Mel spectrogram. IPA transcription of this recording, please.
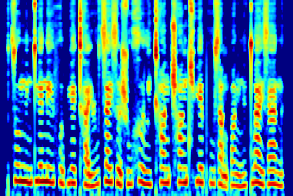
t͡s o˦ ʊ̯ n̪ y˨˦ n t̪ ɥ ɛ˦ n e˨˦ ɪ̯ f ɤ̰˨˩ p ɥ ɛ˥˨ kʰ a̰˨˩ ɪ̯ ɻ u˦ t͡s a˦ ɪ̯ s ɹ̩˨˩ ʂ u˨˦ x ɤ˥˨ l i˨˦ kʰ ɑ˦ ŋ ʈ͡ʂʰ ɑ˦ ŋ t͡ɕʰ ɥ ɛ˦ pʰ u˨˦ s ɑ̰˨˩ ŋ p ɑ˥˨ ŋ n̪ y˥˨ t̪ w a˥˨ ɪ̯ s a˥˨ n

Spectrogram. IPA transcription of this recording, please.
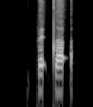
p ɛ˦ ʔ t ä˦ ʔ

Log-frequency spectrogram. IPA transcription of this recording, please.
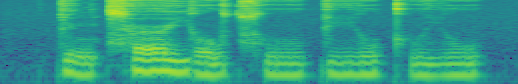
k ɪ˨˩ ŋ t͡sʰ œː˥ j o˨˧ w t͡sʰ uː˨ k iː˨˧ w kʷʰ iː˨˧ w

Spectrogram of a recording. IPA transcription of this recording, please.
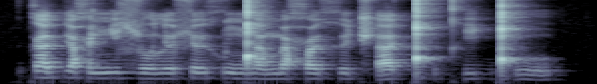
k a pʲ ɛ ħ i ɲ i ɮ o l ø ɬ ø x u ŋ͡ǃ a m ɛ ħ ø x ø t͡ʃʼ a ǃʰ u kʰ i ǃʼ u

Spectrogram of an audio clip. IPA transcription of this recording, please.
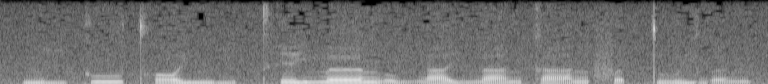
m iː˨˩ k uː˥ t̪ʰ ɔː˧ j ŋ iː˨ t̚ t̪ʰ e˥ j m œː˥ ŋ o˨˩ w ŋ aː˨ j n̪ aː˨˧ n k aː˨˥ ŋ f ɐ˨˥ p̚ t̪ uː˧ j w ɐ˨ ŋ

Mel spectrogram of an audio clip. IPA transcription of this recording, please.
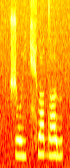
t͡ʃ o j t͡ɕʰ u dˤ ɯ

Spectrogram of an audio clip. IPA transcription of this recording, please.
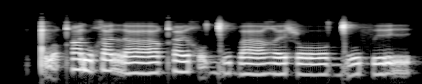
ǃ o̰ qʰ a ɾ u χ ɾ a r aː qʰ eː χ o̰ ɡ͡ǀ o b aː ʁ ɛ ɬ ɔː ɡ͡ǀ o f e r

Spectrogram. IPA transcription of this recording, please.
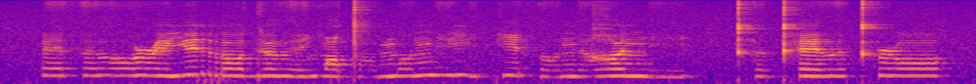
ɛ̤˧ θ ə̤˧ ð ɔ̤˧ ɹ ɪ˨ j ɪ˦ r ɔ˨ d ɵ˨ ð ɛ̤˨ ʎ ə˨ tˤ ɛ̤˨ m ɔ̤˦ n i̤˦ j i̤˨ k i˧ θ ɔ̤˨ n ə̤˨ ʁ ɵ˧ n i̤˨ | kʰ ə̤˨ kʰ ɛ˨ ð ə̤˦ kʰ ɹ ɔ˦

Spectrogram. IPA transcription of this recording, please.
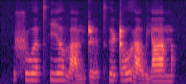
ʂ u˧ ə̯ t̪ʰ i˧ ə̯ v a˨˩˨ ŋ ʈ ɨ˨˩˦ t̪ʰ ɨ˧ ʈ o˧˥ ɣ a˨˩ w j a˧ m

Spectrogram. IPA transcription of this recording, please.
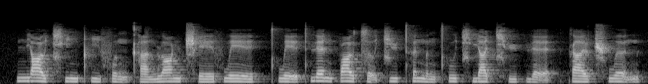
n̪ j ɑ˥˨ ʊ̯ t͡ɕʰ i˨˦ ŋ pʰ i˨˦ f ɤ̰˨˩ ŋ kʰ a˨˦ n ɻ ɑ˦ ŋ ʈ͡ʂʰ e˨˦ ɪ̯ f w e˥˨ ɪ̯ | t̪ʰ w ḛ˨˩ ɪ̯ t̪ʰ ɥ ɛ˥˨ n p ɑ˥˨ ʊ̯ t͡s ɤ̰˨˩ t͡ɕ y˥˨ t̪ʰ ə˥˨ n ɤ˩ ŋ t̪ʰ u˥˨ t͡ɕʰ j ä˦ t͡ɕʰ y˨˦ p ɥ ɛ̰˨˩ | k a˨˦ ɪ̯ ʈ͡ʂʰ w ə̰˨˩ n

